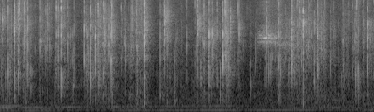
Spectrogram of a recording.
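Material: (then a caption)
Cellophane. A small round white makeup sponge in crinkly cellophane wrapping is held close and rubbed and squeezed with the fingertips. The result is a continuous, bright crinkling of dense, crisp crackles with no low end.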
